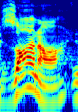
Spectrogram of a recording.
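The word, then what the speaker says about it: zonah: Zana is the way it's pronounced.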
